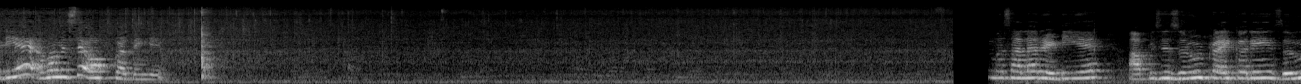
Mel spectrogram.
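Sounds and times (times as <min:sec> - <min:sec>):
food sizzling in a frying pan: 0:00.0 - 0:09.6.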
